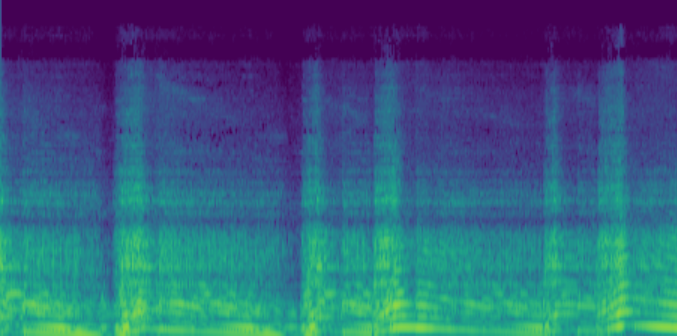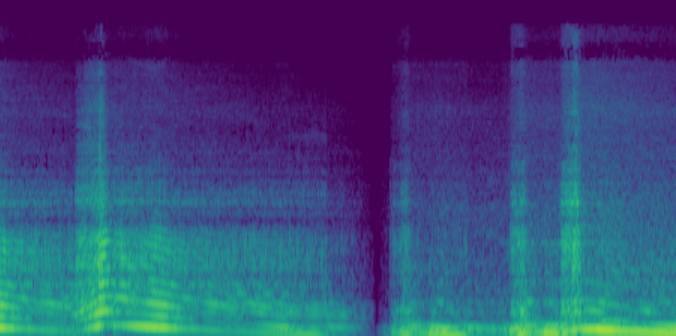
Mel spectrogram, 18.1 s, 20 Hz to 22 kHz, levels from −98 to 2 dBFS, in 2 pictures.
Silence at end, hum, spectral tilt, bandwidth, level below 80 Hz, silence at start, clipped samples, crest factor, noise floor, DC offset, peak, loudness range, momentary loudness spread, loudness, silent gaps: 0 s; none; -9 dB/octave; 9.8 kHz; -30 dBFS; 0 s; under 0.1%; 16 dB; -55 dBFS; under 0.1%; -6 dBFS; 9 LU; 16 LU; -23 LUFS; none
